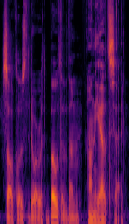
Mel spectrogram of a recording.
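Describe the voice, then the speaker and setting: A man with a creaky voice, speaking as the storyteller and host of an audio drama show. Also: deep voice, expressive, normal speed. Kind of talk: narration and casual host talk.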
